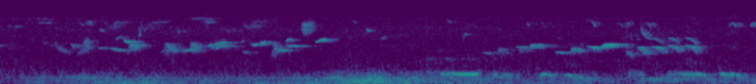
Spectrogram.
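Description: Small birds chirping and twittering in quick repeated phrases, with lower short calls repeating in the second half, over a faint low outdoor rumble.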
